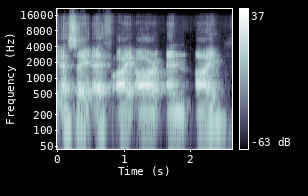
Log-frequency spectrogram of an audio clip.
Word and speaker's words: Safarini: So Safarini, spelled phonetically, Safirini.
